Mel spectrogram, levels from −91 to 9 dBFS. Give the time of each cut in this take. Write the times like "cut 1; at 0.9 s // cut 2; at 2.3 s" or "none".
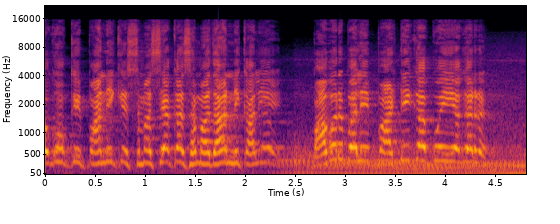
cut 1; at 2.5 s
